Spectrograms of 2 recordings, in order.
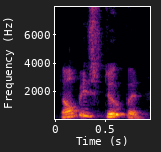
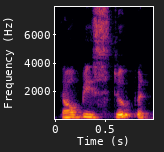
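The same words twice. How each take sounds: First: "Don't be stupid" again, higher and pushed hard; emphatic repeat. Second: Said in the usual way. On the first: Real, not acted. To viewers about ICE, emphatic scolding repeat. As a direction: hammer the warning home, pitch up on it.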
